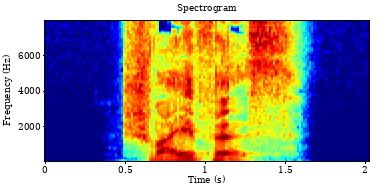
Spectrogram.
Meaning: genitive singular of Schweif
- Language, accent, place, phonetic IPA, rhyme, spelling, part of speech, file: German, Germany, Berlin, [ˈʃvaɪ̯fəs], -aɪ̯fəs, Schweifes, noun, De-Schweifes.ogg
